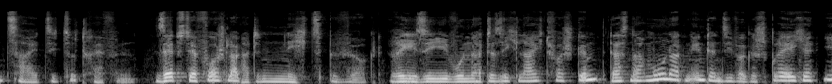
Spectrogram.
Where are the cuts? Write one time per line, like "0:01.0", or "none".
0:02.4
0:03.8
